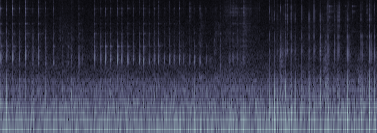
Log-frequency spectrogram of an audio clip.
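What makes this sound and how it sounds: A glass candle jar is tapped with the fingertips, producing a steady run of quick, light clicks and clinks with bright glassy edges over a low, dense rumble. The taps come in rapid clusters, growing slightly louder and denser toward the end.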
